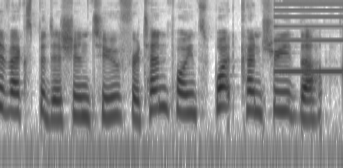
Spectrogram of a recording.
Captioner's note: buzzer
